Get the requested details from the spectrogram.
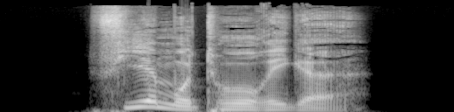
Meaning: inflection of viermotorig: 1. strong/mixed nominative/accusative feminine singular 2. strong nominative/accusative plural 3. weak nominative all-gender singular
- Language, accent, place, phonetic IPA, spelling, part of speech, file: German, Germany, Berlin, [ˈfiːɐ̯moˌtoːʁɪɡə], viermotorige, adjective, De-viermotorige.ogg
